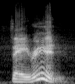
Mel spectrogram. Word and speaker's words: Frieren: the main character's name based upon what I hear how the voice actors in the show pronounce their name fairin not like separate like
